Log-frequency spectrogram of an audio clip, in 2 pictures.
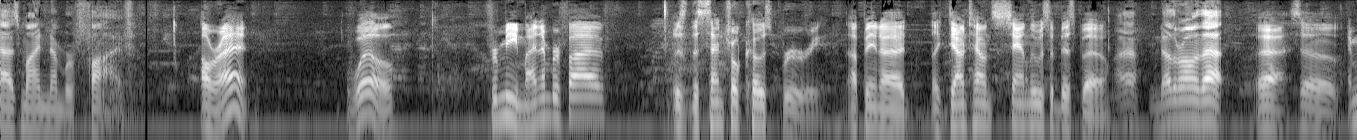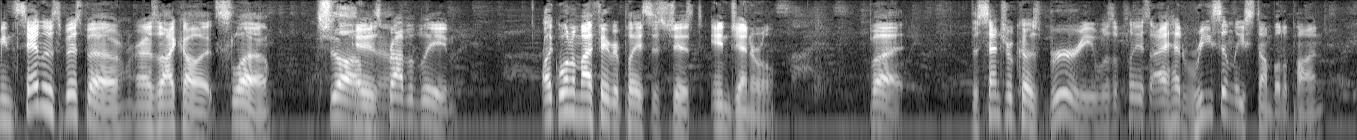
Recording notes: We go live for the first time at the Mission Oaks Cafe in Camarillo, CA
